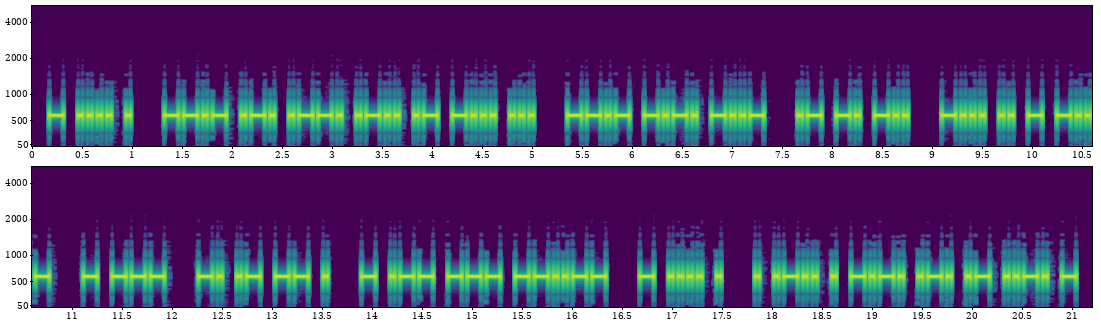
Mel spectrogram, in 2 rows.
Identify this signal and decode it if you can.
Morse code, heard as a keyed tone, about 25 wpm, 600 Hz. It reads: THE QRPLABS QCX AND BITX TO NAME TWO, THE ELECRAFT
